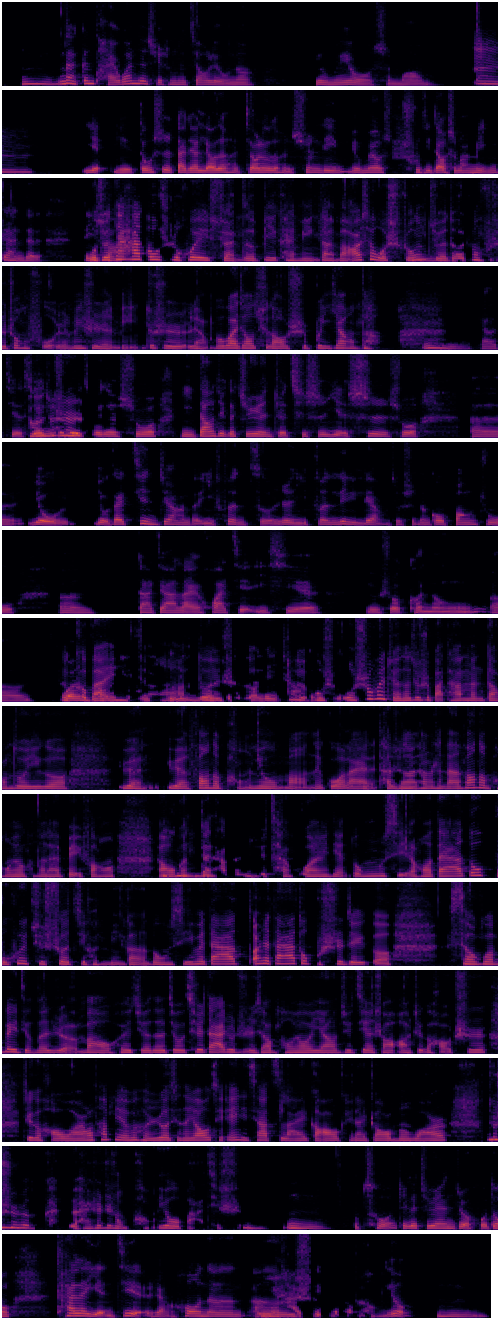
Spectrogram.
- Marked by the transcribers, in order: lip smack; chuckle; unintelligible speech; chuckle
- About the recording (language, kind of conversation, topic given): Chinese, podcast, 你愿意分享一次你参与志愿活动的经历和感受吗？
